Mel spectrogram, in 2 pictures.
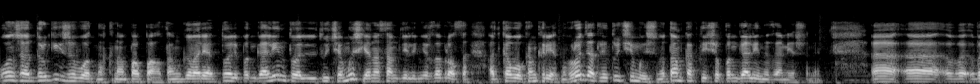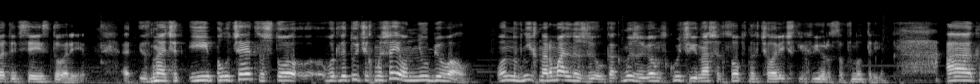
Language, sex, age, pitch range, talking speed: Russian, male, 20-39, 145-190 Hz, 210 wpm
